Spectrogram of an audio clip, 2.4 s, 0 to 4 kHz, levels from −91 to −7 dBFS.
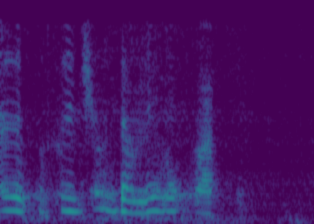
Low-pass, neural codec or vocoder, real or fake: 3.6 kHz; codec, 16 kHz, 0.8 kbps, ZipCodec; fake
